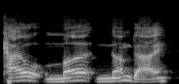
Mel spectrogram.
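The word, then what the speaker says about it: Kyle Monangai: rounder out of Rutgers, I wrote down his pronunciation, Kyle Mungai.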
